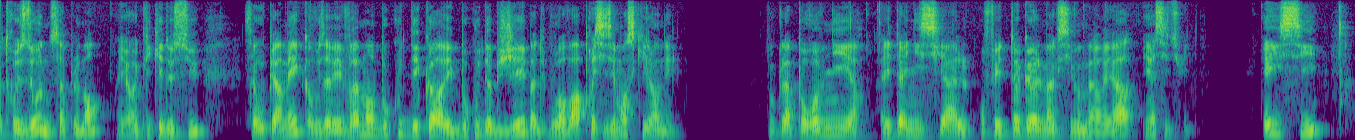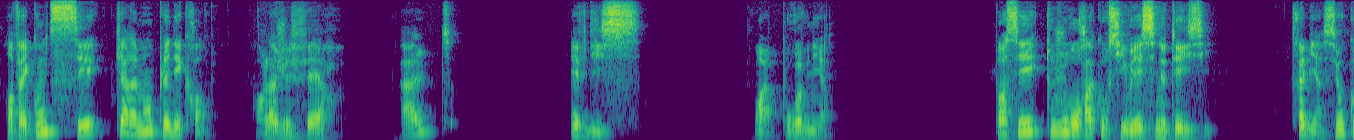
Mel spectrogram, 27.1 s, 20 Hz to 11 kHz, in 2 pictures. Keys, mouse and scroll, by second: 12.5-14.3 drag, 20.7 alt+F10, 22.9-24.7 drag, 26.2 click.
